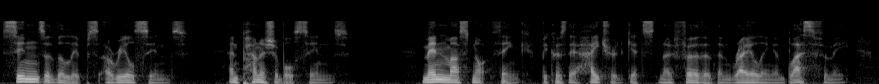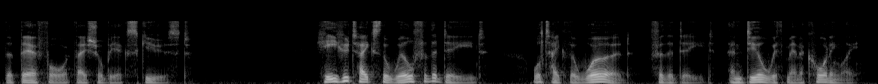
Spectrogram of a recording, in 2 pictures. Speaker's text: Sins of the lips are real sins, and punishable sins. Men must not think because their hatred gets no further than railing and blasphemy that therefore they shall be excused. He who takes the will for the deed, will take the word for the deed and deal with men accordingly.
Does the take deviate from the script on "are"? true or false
false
